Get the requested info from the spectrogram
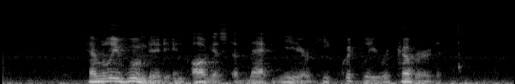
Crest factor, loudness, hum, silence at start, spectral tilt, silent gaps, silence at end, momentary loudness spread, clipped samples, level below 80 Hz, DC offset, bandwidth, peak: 18 dB; -28 LUFS; none; 0 s; -10 dB/octave; none; 0 s; 21 LU; under 0.1%; -40 dBFS; under 0.1%; 4.5 kHz; -10 dBFS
